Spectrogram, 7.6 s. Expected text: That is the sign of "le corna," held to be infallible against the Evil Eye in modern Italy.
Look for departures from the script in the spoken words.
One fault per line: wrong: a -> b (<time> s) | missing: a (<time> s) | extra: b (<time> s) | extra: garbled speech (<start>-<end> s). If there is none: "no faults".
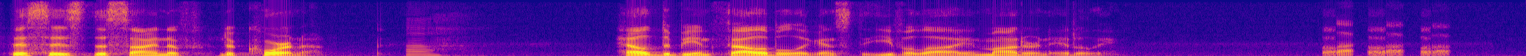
wrong: That -> This (0.0 s)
